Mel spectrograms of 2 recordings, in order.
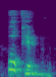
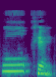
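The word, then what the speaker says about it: Kuchen: কুখেন, এই যে ইউর পরে সিএস আছে, এটা খ হয়ে গেছে। কুখেন, কুখেন হচ্ছে কি কেক।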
